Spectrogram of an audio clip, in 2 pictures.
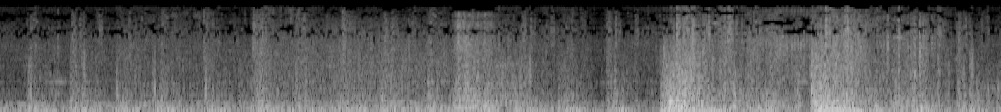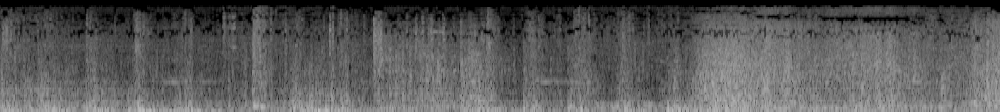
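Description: Electricity crackles and buzzes close by.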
